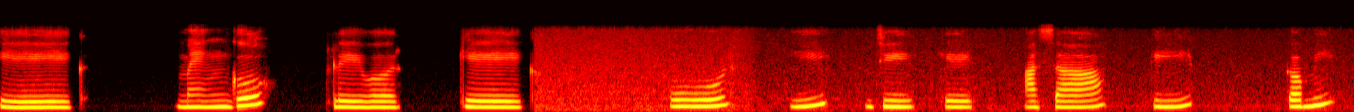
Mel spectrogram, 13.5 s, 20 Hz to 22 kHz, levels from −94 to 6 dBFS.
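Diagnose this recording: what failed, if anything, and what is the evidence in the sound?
The noise suppressor is catching up, a call-processing fault. The room noise jumps by about 23 dB at around 5.5 s. From 5.34 s the new noise passes at first with little reduction. The suppressor's noise estimate lags and only sinks the noise by about 9 dB at 7.56 s, after 2.2 s of adaptation.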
